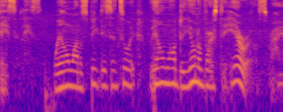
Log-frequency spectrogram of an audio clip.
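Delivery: quiet whispering. Hushing a prediction so the universe won't hear: whispering. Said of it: "We gonna whisper this".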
